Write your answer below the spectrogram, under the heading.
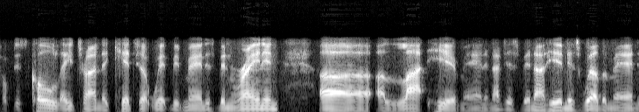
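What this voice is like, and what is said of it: Hoarse voice. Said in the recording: “Got a little hoarse. I'm getting a little hoarse”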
